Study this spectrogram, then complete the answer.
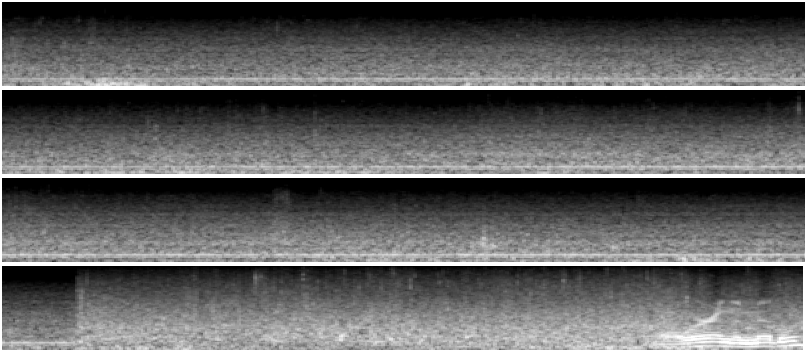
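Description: Water rushing and churning through a giant concrete energy-dissipating structure at the Raccoon Mountain pumped storage plant, where it flows out into the Tennessee River. A steady, broad roar fills the whole clip and swells slightly louder toward the end.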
